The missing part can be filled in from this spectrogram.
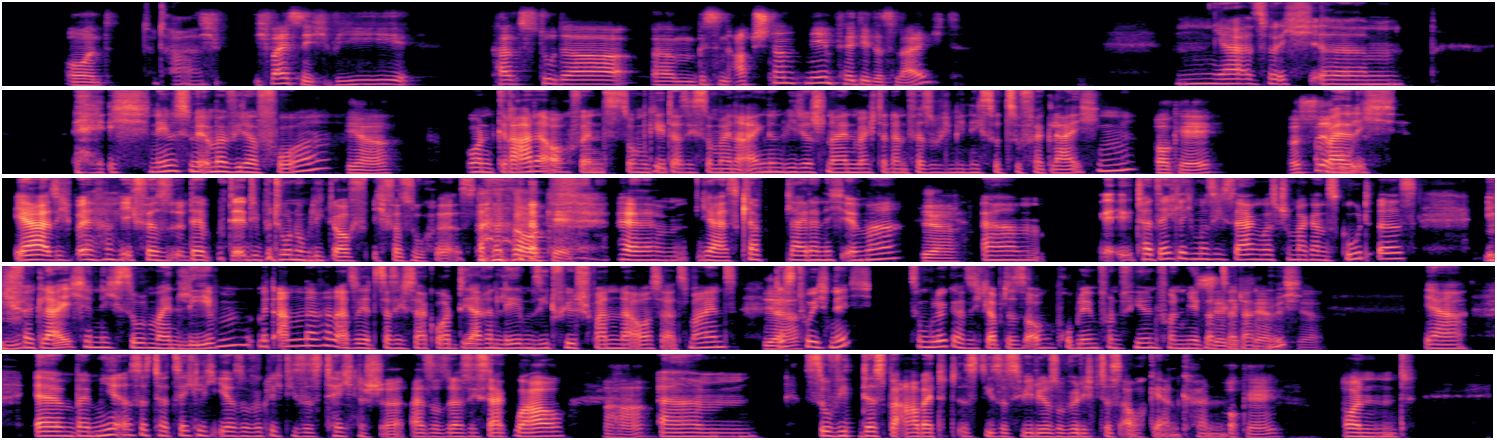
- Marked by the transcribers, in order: laugh
- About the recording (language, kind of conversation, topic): German, advice, Wie kann ich eine Routine für kreatives Arbeiten entwickeln, wenn ich regelmäßig kreativ sein möchte?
